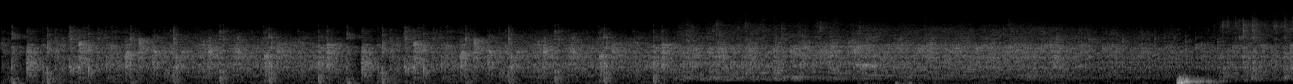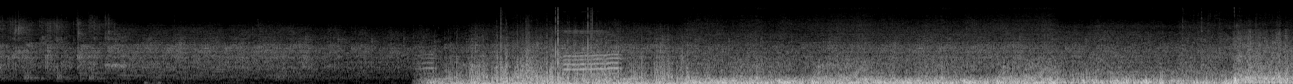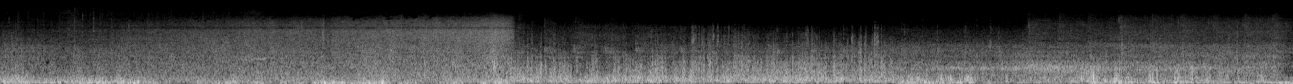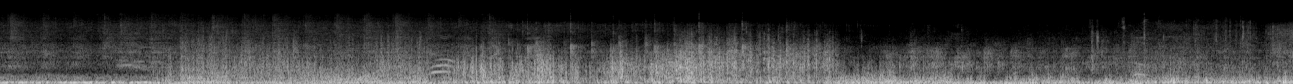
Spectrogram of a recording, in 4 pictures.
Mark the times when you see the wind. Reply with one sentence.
The wind can be heard from 17.1 to 51.6 s.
